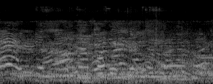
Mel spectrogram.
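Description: Many people talking at once, overlapping voices of a small crowd with no one voice standing out.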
